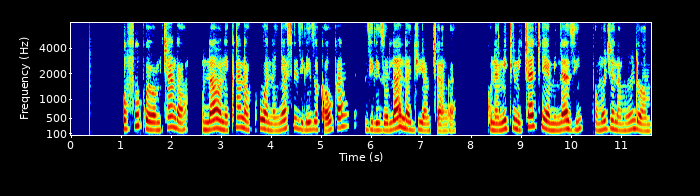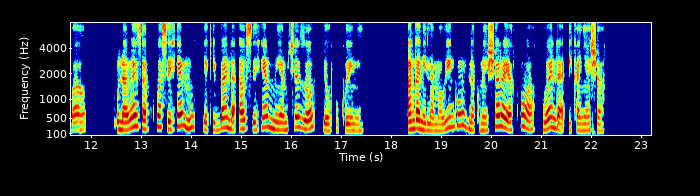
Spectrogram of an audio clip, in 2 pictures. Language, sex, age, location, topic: Swahili, female, 25-35, Mombasa, government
